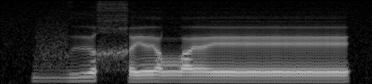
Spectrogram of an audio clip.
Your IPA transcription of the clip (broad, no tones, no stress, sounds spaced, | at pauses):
v ɨ χ e lˠ ɛː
